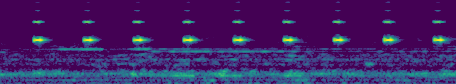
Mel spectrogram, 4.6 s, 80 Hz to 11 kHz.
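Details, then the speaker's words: JIANSHUN 6 kW inverter at about 6–6.2 kW load (EV charger plus heater): sharp high beeps about two a second, high-load warning, cooling fans barely running. "Let's see how much it beeps. Oh, there you go. You can hear it beeping. 6.2 kW. 6 kW on the inverter."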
